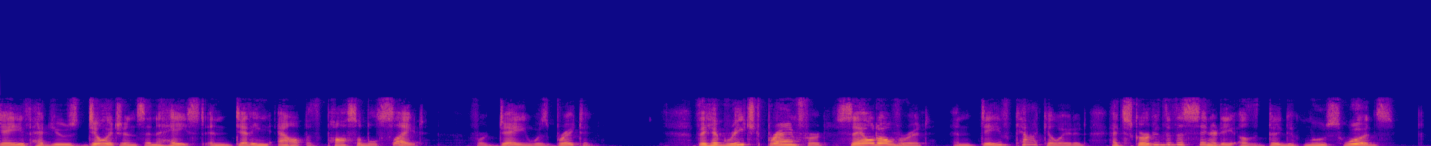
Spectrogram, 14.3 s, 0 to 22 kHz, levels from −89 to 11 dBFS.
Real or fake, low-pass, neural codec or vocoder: fake; 7.2 kHz; codec, 24 kHz, 0.9 kbps, WavTokenizer, medium speech release version 1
